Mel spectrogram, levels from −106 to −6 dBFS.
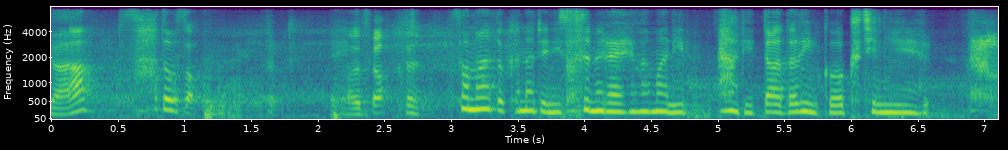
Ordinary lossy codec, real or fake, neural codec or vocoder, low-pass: none; fake; codec, 16 kHz, 0.8 kbps, ZipCodec; 7.2 kHz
